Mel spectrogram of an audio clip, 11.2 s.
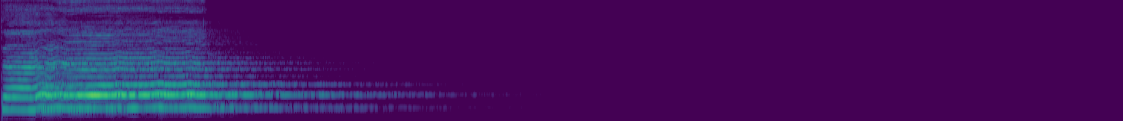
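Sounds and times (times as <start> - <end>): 
Carnatic female vocal alaps in Dorian: 0.0 - 2.8.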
